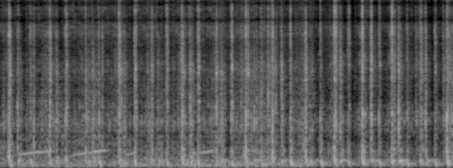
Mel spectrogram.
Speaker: Yeah, that sound happened because it was shaking, that's why.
